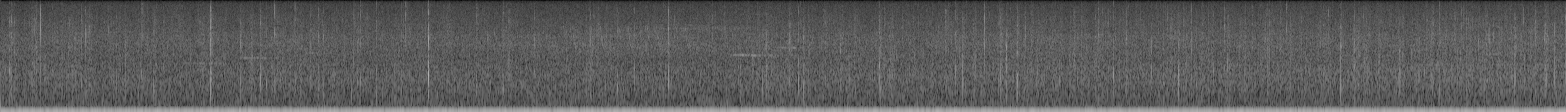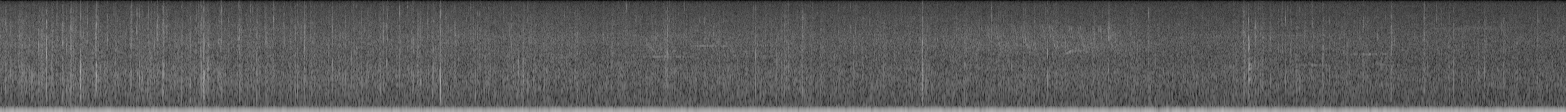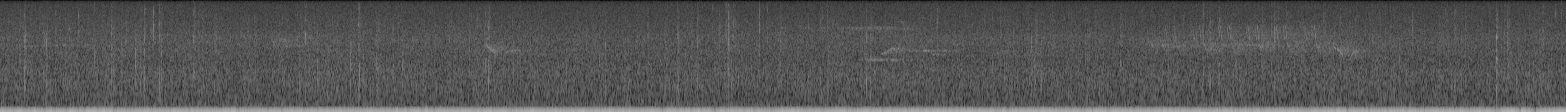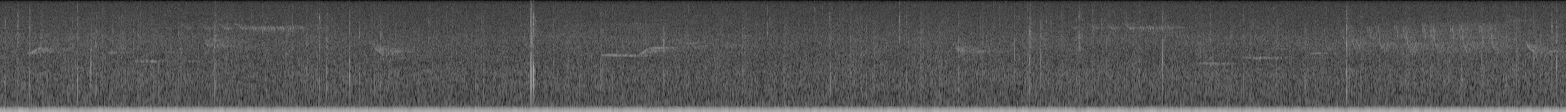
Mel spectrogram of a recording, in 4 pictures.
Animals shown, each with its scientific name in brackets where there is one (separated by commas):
Hermit Thrush (Catharus guttatus), Ovenbird (Seiurus aurocapilla), Golden-crowned Kinglet (Regulus satrapa), Blue-headed Vireo (Vireo solitarius)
